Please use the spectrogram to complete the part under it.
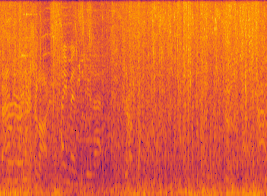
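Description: Rapid energy weapon shots fire in bursts.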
